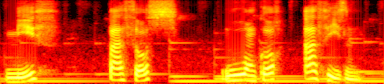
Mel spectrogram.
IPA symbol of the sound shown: θ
